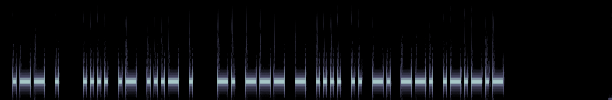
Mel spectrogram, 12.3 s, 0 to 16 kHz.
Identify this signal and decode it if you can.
Morse code, heard as a keyed tone, about 17 wpm, 700 Hz. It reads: WE HAVE NOTHING.
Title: Sentences from Top 1000 Words - Review Part 5 - 17wpm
